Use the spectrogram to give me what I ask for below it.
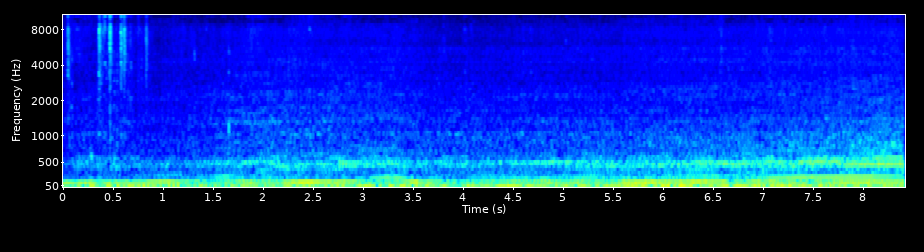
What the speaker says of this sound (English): It's always traffic no matter where you go.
